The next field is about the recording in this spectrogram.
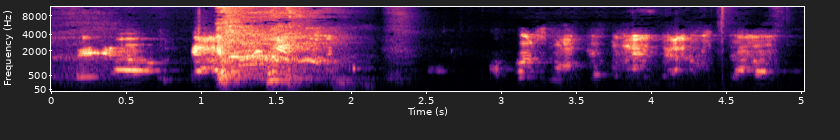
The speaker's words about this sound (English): Excuse me, I'm choking. I gotta get a cough drop.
